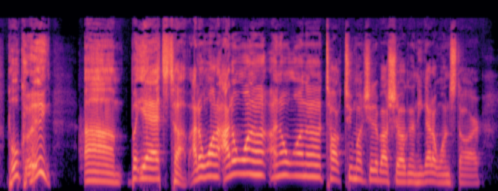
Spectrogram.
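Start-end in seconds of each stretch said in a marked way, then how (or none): 0.1-0.7 convincing, spot-on put-on Scottish accent. Talking about a fighter's accent, doing a Scottish accent. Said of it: "that's a fucking spot-on Scottish accent".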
